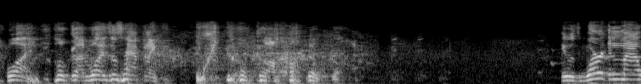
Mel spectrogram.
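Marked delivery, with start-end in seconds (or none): 0.1-3.6 comic victim's lament; imitating a despairing passenger; mock anguished whimper. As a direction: whimper it as a helpless hostage. Retold victim obeying humiliating demands.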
